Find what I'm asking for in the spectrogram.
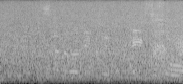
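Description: A very small waterfall in the Fuji Five Lakes and Hakone area of Japan, its ice-cold water giving a steady, loud, close rushing hiss that fills the whole clip without pause.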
